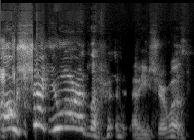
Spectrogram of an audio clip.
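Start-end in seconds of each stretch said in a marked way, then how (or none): 0.0-1.7 high, loud burst of mock shock; mock astonished shout. Comic retelling his shock at meeting Ed Lover, high astonished yell. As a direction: shout it in amazed recognition, pitch shooting up. Retold shocked recognition of a celebrity.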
